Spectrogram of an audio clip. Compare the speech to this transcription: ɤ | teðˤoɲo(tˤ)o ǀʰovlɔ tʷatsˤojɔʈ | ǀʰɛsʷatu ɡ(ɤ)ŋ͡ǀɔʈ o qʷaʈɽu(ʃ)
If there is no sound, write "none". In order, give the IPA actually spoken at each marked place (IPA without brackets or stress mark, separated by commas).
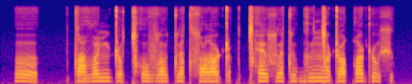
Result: ʈ, ɯ, ʃ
